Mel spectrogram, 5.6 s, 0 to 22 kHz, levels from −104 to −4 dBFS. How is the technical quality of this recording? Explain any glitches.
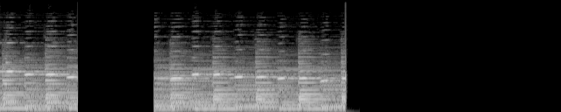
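Two clear glitches here. At 0.77 s there's a stream reconnect: the connection dropped, the player sat silent for 0.77 s, then a fresh decoder picked up mid-stream. When it resumes around 1.56 s, the sound has jumped ahead by roughly 0.4 s, so a chunk is simply skipped.

Then from 3.46 s right to the end there's an audio dropout to silence. The sound cuts off mid-flow into silence, with no room tone at all. That's most likely the input being lost while the recorder kept writing.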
